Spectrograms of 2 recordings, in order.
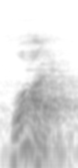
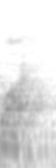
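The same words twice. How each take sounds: First: It is said warmly, with a smile. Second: It is said flatly, without a smile.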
